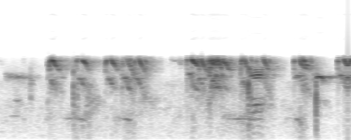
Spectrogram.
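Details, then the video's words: A common hill myna, a talking bird at Alipore Zoo Garden, Kolkata, West Bengal, India, gives a run of harsh, speech-like squawks and raspy phrases broken by a few clear whistled notes, in three bursts over a few seconds. "The Hill Myna is Taking Bird"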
